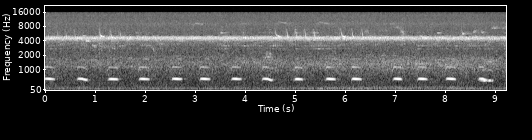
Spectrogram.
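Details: Male yellow-bellied toad calling from a breeding pond or rut in the breeding season to attract females: soft, low 'ouh' notes repeated steadily about every 0.6 seconds, over a constant high-pitched insect-like whine.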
